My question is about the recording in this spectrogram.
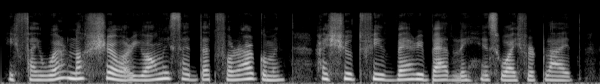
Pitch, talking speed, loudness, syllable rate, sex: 220 Hz, 190 wpm, -17 LUFS, 4.9 syllables/s, female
